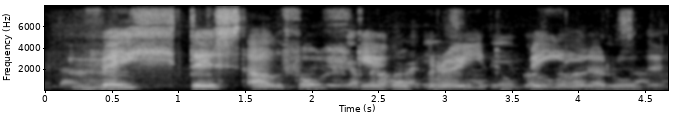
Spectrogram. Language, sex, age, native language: Icelandic, female, 50-59, Icelandic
